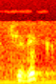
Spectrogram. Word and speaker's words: Chiswick: Chiswick? It was originally pronounced Chiswick, Watson, and it's still so spelled.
